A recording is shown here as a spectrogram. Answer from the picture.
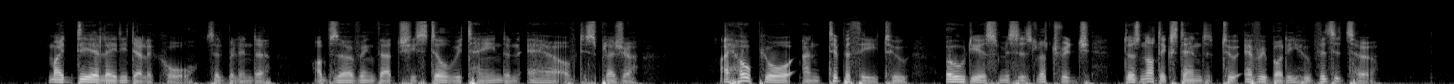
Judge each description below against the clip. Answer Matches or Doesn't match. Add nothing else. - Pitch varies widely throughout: Doesn't match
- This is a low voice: Matches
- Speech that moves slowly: Matches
